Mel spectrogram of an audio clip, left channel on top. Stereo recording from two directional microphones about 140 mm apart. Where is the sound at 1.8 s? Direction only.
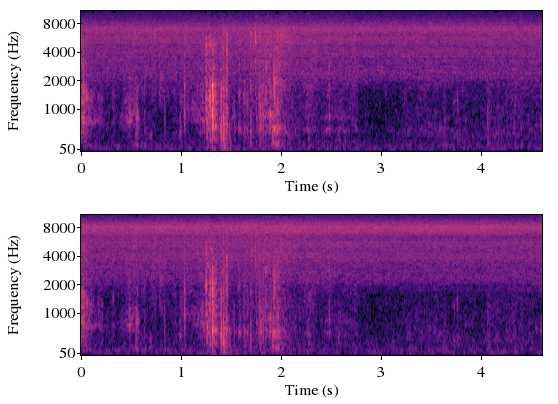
30° left (ahead or behind).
